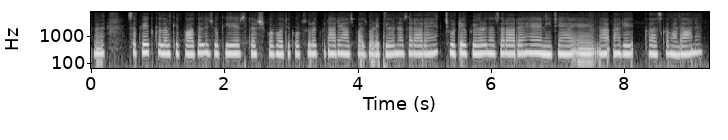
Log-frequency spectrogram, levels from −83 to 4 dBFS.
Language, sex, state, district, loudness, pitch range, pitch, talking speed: Hindi, female, West Bengal, Jhargram, -14 LUFS, 220-230 Hz, 225 Hz, 240 wpm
